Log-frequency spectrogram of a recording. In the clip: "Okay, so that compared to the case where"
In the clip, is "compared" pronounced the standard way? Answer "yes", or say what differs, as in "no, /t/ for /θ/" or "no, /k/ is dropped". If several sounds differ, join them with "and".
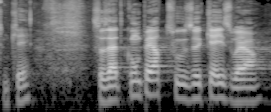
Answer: no, /m/ is dropped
